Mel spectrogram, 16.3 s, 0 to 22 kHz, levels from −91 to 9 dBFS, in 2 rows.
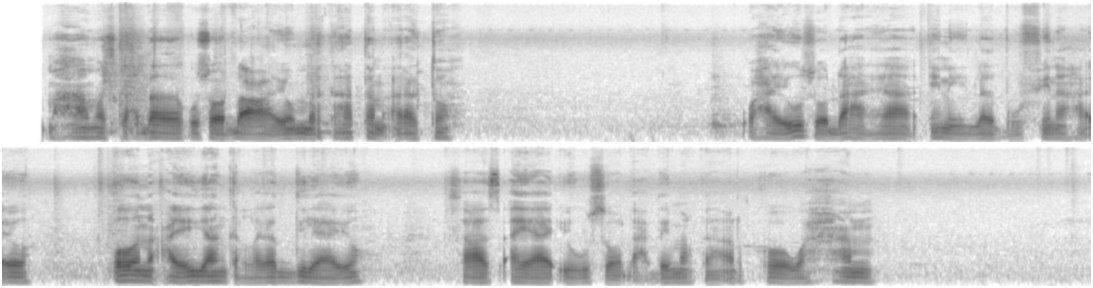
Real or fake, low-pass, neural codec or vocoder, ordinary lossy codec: fake; none; vocoder, 44.1 kHz, 128 mel bands every 512 samples, BigVGAN v2; none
